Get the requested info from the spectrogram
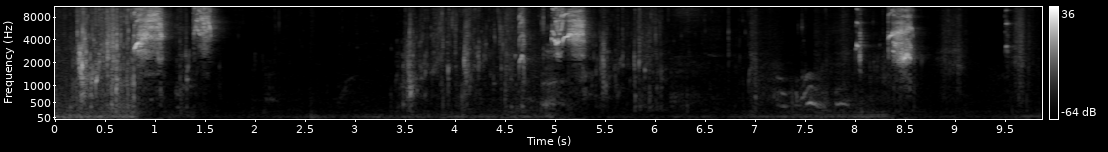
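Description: Water splashing in a plastic tub as a baby monkey is dipped and washed by hand: a loud splash in the first second and a half, then shorter splashes about five seconds in and again near the end, with drips between.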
